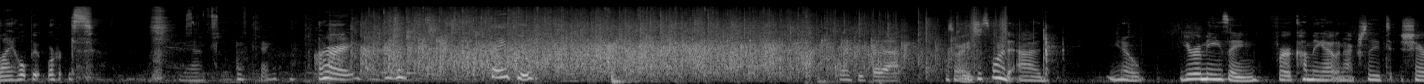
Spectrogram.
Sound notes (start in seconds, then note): 5.2 applause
